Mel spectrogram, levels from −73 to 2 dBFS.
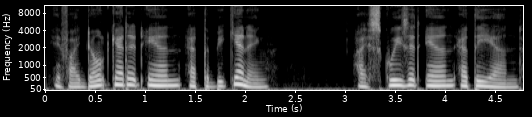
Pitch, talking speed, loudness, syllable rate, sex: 180 Hz, 200 wpm, -17 LUFS, 5.1 syllables/s, female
